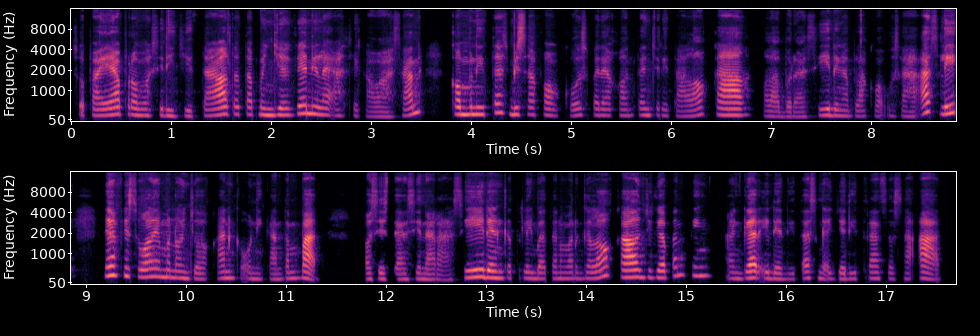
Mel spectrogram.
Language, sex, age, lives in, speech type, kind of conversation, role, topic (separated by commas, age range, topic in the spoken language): Indonesian, female, 25-29, Indonesia, read, expert-assistant, expert, Bagaimana cara mudah mengetahui kenapa kawasan tertentu jadi pusat bisnis, sementara daerah lain lebih sepi aktivitas ekonomi?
